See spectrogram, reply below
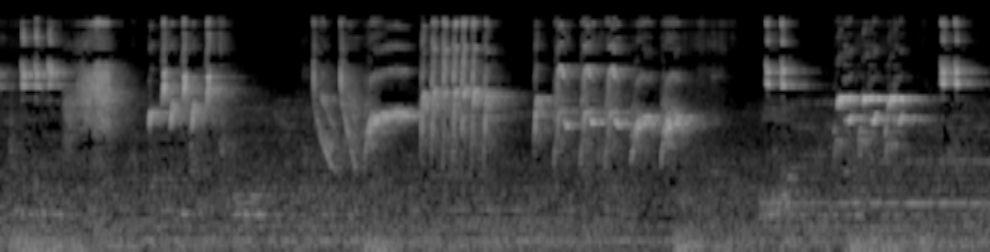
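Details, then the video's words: European goldfinch of opal split satiné mutation, kept as a cage bird, in continuous song: rapid tinkling twitters, sharp down-swept slurs and buzzy trilled notes tumbling together, with a faint steady hum underneath. "Opal split Satane goldfinches siging"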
